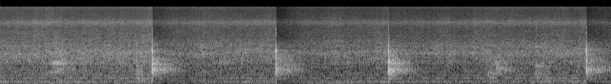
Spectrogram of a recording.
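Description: Chicken pieces, onion and potato being stirred in a non-stick pan over the flame: a steady frying sizzle, with the spatula knocking sharply against the pan about four times.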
